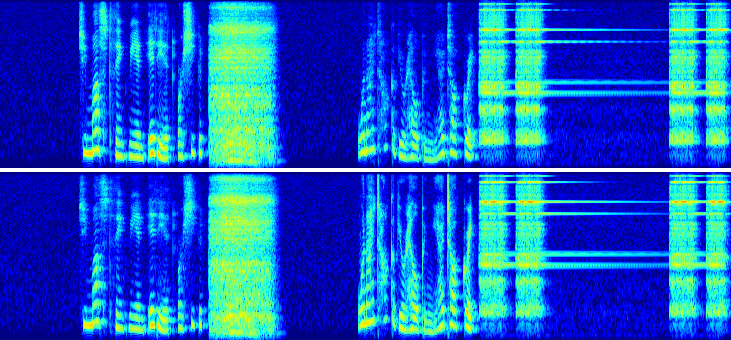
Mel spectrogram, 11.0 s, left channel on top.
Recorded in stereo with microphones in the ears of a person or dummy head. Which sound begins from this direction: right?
A woman speaking, at 5.4 s.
